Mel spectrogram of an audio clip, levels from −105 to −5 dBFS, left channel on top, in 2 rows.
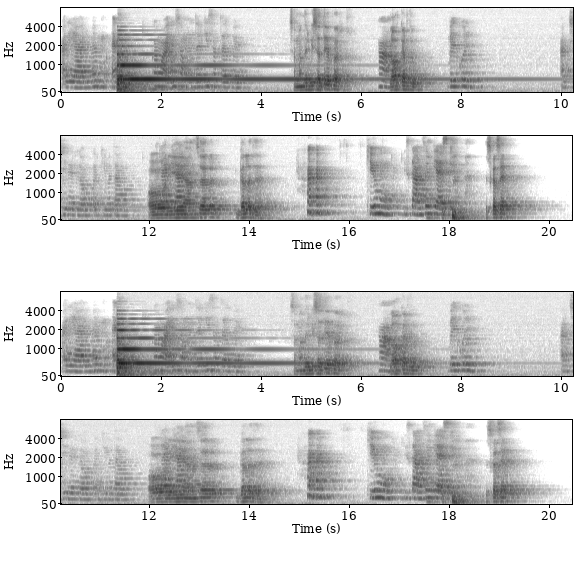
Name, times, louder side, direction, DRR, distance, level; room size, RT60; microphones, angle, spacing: voice 1, 0.0-1.5 1.8-3.6 6.3-6.7 7.7-8.2 10.0-11.6 12.2-12.9 15.0-15.4 16.4-16.8 17.1-18.2, left 2 dB, 85° left, -1 dB, 0.8 m, -43 dB
sound 1, 1.1-7.8, left 1 dB, 65° right, 0.6 m, -31 dB
voice 2, 4.7-5.6 6.6-7.1 12.0-13.4 13.7-14.3 17.6-17.7 18.0-18.1 18.7-19.1, left 4 dB, 55° left, 4 dB, 0.4 m, -35 dB
3.8 x 2.9 x 2.6 m, 1.2 s
head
